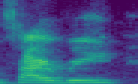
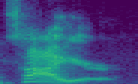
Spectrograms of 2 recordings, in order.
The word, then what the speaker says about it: Tyree: just reading things off not knowing that Tyree name is supposed to have an accent on it because my son his name is Tyree and we call him Tyree and it's spelled t-y-r-e the same way as that young man is correct but a lot of people call him Tire because the way it looks in the way so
